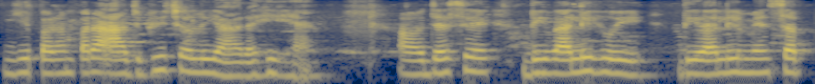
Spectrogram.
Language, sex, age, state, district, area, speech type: Hindi, female, 18-30, Uttar Pradesh, Prayagraj, rural, spontaneous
